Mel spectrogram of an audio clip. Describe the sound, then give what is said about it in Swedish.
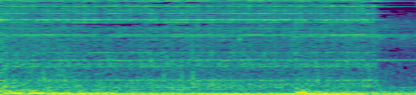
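A telephone rings with an incoming call on a call-in show: a loud, steady electronic ringing of sustained high tones with no voices, cutting off just before the end. “vi har ett samtal på, mm. på luren, så vi, vi tar väl det.”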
